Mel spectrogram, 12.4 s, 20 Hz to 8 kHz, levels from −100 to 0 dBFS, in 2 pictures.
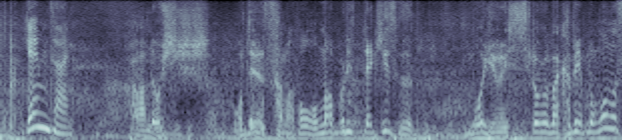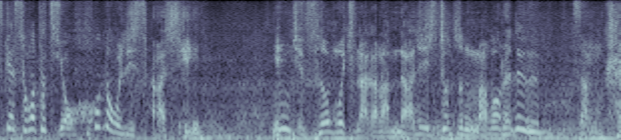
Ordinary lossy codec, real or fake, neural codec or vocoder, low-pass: none; fake; codec, 16 kHz, 2 kbps, X-Codec, HuBERT features, trained on LibriSpeech; none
